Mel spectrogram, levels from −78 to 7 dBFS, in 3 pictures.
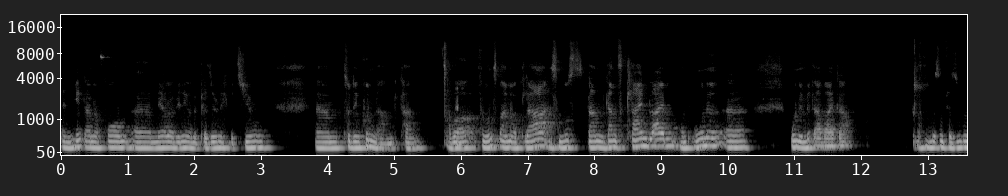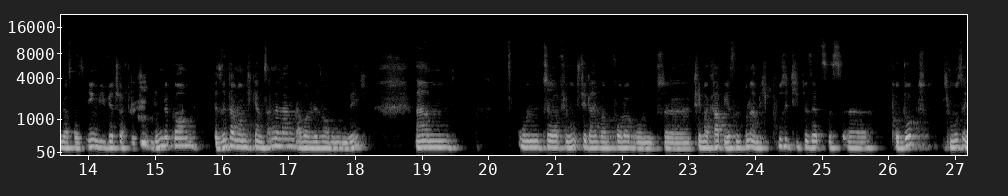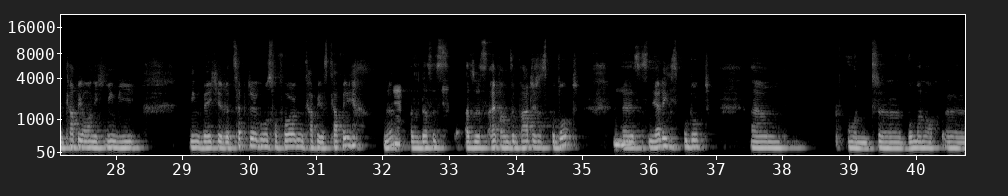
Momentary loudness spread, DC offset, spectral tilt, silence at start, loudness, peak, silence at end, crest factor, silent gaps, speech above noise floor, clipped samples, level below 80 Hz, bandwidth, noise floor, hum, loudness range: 8 LU; under 0.1%; -8.5 dB/octave; 0 s; -26 LUFS; -10 dBFS; 0 s; 14 dB; 12.40-12.67 s, 38.67-38.78 s; 42 dB; under 0.1%; -82 dBFS; 9.6 kHz; -67 dBFS; none; 2 LU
